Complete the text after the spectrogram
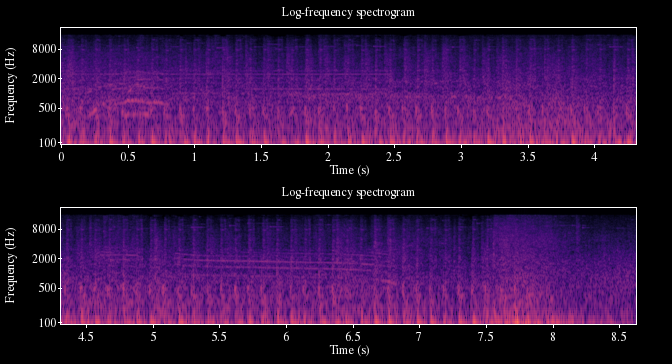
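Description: A van engine roars as it drives fast over rough ground.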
